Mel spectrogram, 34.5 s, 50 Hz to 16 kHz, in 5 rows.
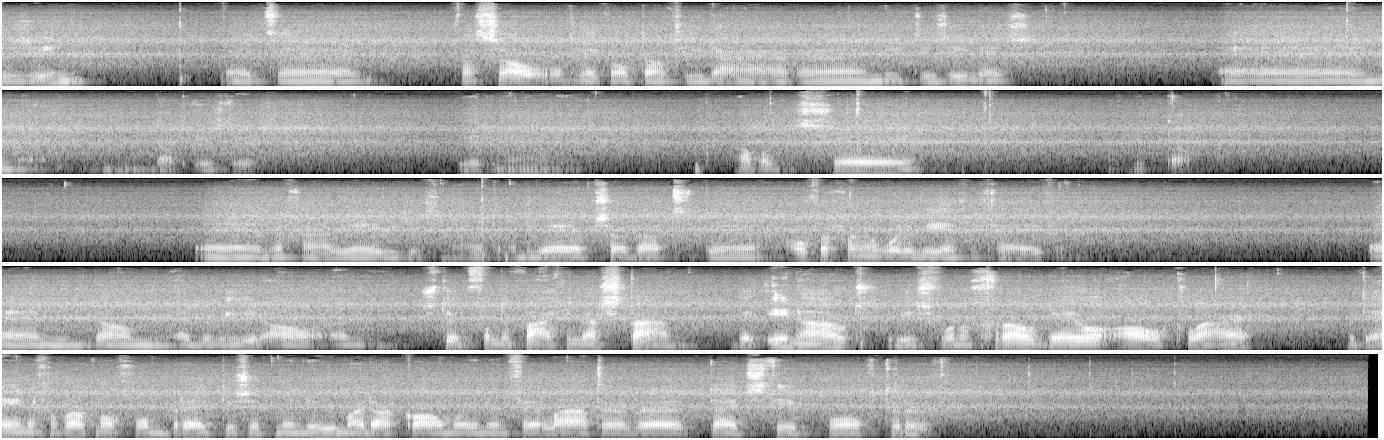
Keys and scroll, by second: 11.0 c, 11.6 Tab, 17.7 v, 26.7 s.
